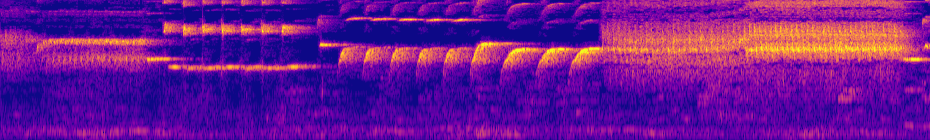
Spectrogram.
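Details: Caged canary singing a varied song: high whistled notes and fast repeated trills switching every second or so, ending in a dense buzzy rattle.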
